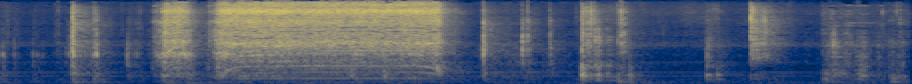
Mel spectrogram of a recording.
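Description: A screw is backed out of a Hoover Power Dash pet vacuum wheel: scattered clicks and scrapes, a steady one-second whir of a powered screwdriver, then more plastic handling clicks, close and fairly quiet.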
